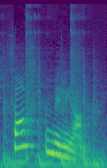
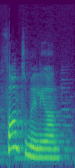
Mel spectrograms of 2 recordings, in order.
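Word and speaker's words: Saint-Émilion: Saint-Emilion. Saint-Estèphe. Saint-Julien. Three very famous French wine producing appellations. You'll notice that for Emilion and Estèphe, the T is pronounced. That's because it's in front of a vowel.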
